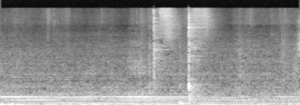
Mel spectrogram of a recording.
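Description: A steady low machine hum, with a brief clatter about two seconds in and another about half a second later.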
